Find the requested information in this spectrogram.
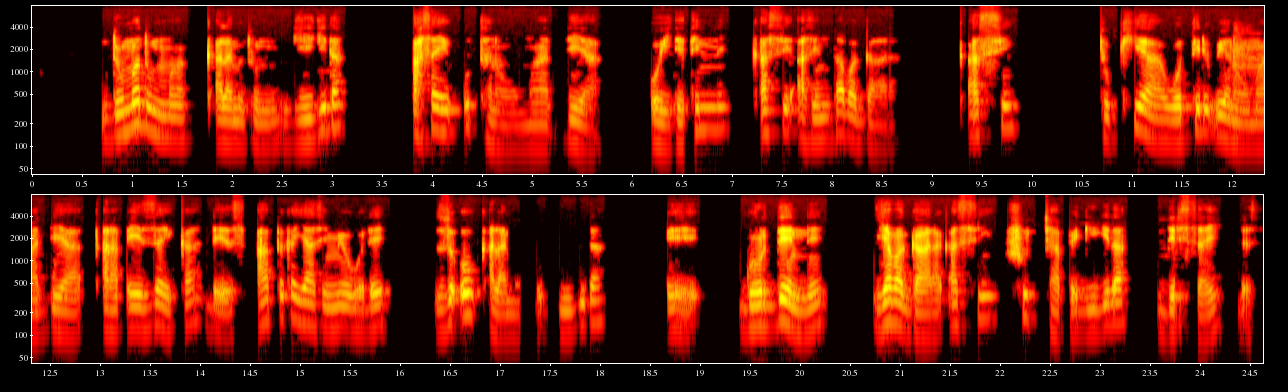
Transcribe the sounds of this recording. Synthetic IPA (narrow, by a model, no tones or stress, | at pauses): d̪ʊmːɐd̪ʊmːɐkʼɐlɐmɛt̪ʊnɡiːɡɪd̪ɐ | ɐsɐjʊt̪ʰːɐnɐwmaːd̪ːɪja̰ː | ɔjd̪ɛt̪ɪnːɛ | kʼɐsːɪʔɐs̬ɪnt̪ːɐbɐɡːaːɾɐ | kʼɐsːɪ | t̪ʊkʰːɪjaːwɔt̪ːɪd̪ɪʔʊjɐnɐwmaːd̪ːɪjaːt̪ʼɐɾɐpʼe̞ːzːɐjkːɐd̪ɛʔḛːsaːpːɛkːɐjaːsɪmːɪjɔwɔ̰d̪ɛ | zɔʔɔkʼɐlɐmɛpːɛɡiːɡɪd̪ɐ̰ | ɡɔɾd̪eːnːɛ | jɐβɐɡːaːɾɐkʼɐsːɪʃʊt͡ʃːaːpːɛɡiːɡɪd̪ɐ | d̪ɪɾsɐjd̪ɛ̰s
